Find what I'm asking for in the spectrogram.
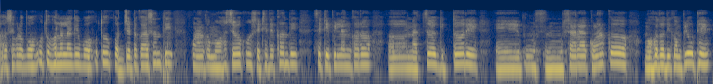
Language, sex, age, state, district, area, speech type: Odia, female, 45-60, Odisha, Puri, urban, spontaneous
